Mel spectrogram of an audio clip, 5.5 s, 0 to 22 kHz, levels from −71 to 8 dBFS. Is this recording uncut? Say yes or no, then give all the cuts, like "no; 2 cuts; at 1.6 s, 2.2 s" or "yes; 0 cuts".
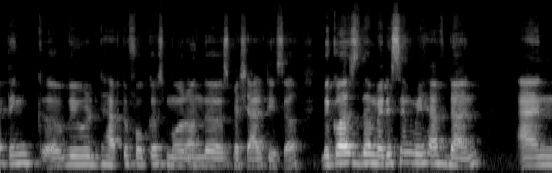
yes; 0 cuts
